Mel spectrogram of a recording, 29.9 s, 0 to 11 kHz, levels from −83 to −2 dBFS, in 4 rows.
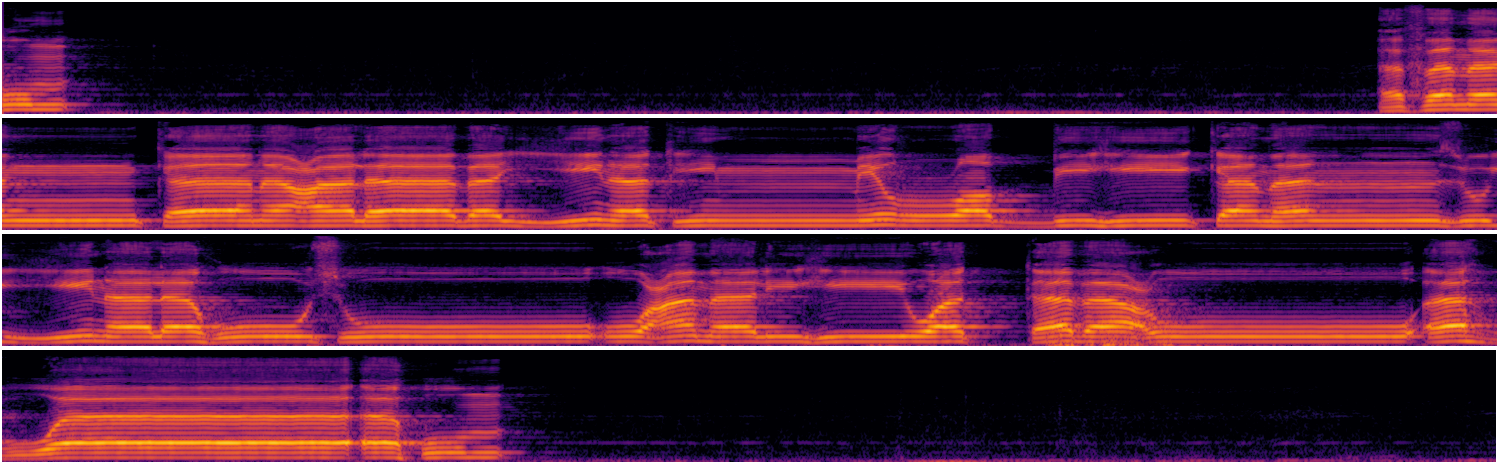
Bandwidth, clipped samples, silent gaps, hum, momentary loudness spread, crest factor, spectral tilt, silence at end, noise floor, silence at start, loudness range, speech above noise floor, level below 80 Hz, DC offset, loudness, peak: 9.4 kHz; under 0.1%; none; none; 11 LU; 18 dB; -5.5 dB/octave; 2.65 s; -60 dBFS; 0 s; 7 LU; 39 dB; -52 dBFS; under 0.1%; -21 LUFS; -6 dBFS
